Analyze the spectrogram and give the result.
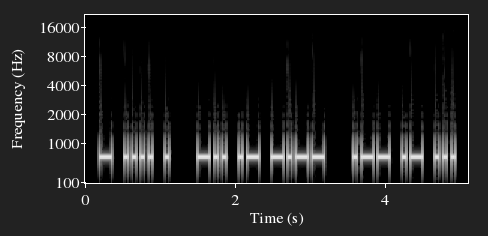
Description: Morse code, heard as a keyed tone, about 22 wpm, 700 Hz. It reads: THE DAY WAS
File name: practice / 22wpm / Sentences with 4-Word Phrases - 22wpm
